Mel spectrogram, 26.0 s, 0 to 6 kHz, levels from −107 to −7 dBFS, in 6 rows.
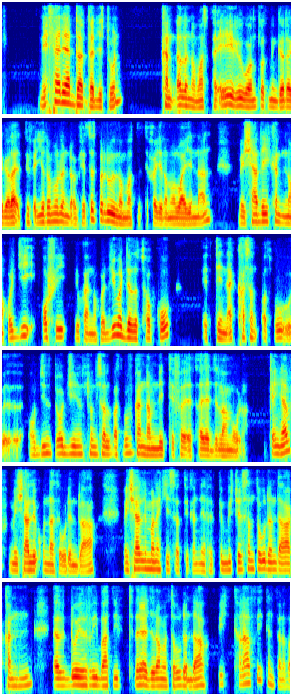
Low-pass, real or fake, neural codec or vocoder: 5.4 kHz; fake; codec, 16 kHz in and 24 kHz out, 0.6 kbps, FocalCodec, streaming, 2048 codes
